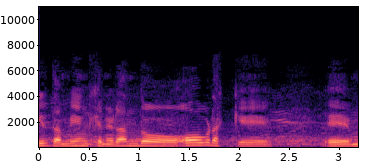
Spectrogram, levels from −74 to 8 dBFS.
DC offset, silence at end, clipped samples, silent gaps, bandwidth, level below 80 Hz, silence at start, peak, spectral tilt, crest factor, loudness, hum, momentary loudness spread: under 0.1%; 0 s; under 0.1%; none; 7 kHz; -54 dBFS; 0 s; 0 dBFS; -8 dB/octave; 14 dB; -15 LUFS; none; 14 LU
